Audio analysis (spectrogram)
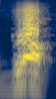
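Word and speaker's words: block: লক ভালোভাবে খেয়াল করবে সি এর উচ্চারণ কিন্তু সাইলেন্ট ব্লক ধরো ব্লক বি এল ও সি কে এর আগে সি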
